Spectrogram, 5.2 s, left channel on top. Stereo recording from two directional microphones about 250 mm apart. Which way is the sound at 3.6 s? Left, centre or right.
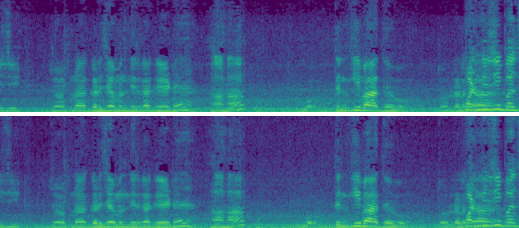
Centre.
